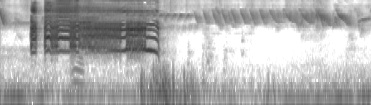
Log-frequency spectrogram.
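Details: Young rooster crowing while perched on a person's head: one harsh, strongly harmonic crow lasting about two seconds, held steady then dropping at the end, followed by a faint series of high chirps.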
